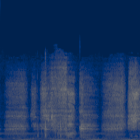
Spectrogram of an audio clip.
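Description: A person breathing hard in ragged gasps, several breaths about half a second apart, over a low, pulsing music drone with a steady thin high tone.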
